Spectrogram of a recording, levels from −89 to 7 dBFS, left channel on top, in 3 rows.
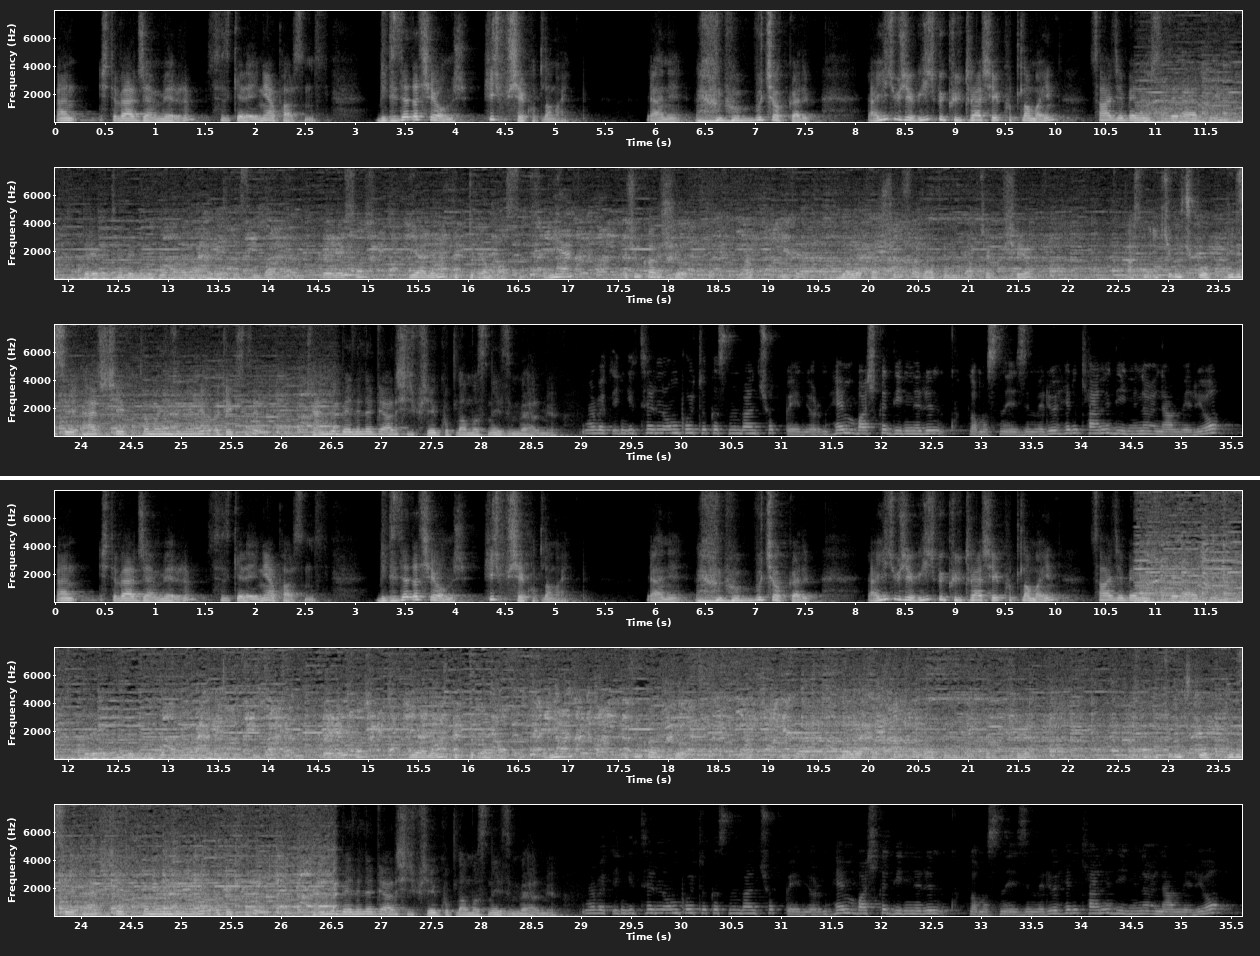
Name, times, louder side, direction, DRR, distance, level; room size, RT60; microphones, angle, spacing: voice 1, 0.0-2.6 3.2-5.1 5.9-10.0 10.4-11.7 12.1-15.1 15.4-17.2 17.5-21.7 22.5-28.7, left 1 dB, 15° left, 0.6 m, -25 dB
sound 1, 10.8-26.6, right 3 dB, 50° right, 0.9 m, -24 dB
voice 2, 29.0-35.4, left 3 dB, 70° left, 0.9 m, -37 dB
29.5 x 10.0 x 4.2 m
head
